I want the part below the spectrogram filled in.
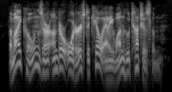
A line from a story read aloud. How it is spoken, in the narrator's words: Sturm said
